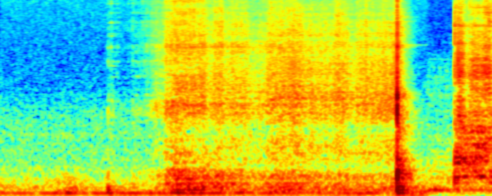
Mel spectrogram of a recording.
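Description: A steel kitchen knife presses down through a solid, palm-sized block of yellow-green kinetic sand, cutting it into slices. A soft, grainy scraping crunch builds after a quiet start, then a sharp click marks one cut and a second bright, gritty burst follows just after.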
